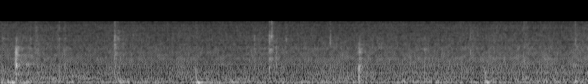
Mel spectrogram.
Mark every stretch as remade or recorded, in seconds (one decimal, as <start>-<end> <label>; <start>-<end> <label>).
0.0-5.9 remade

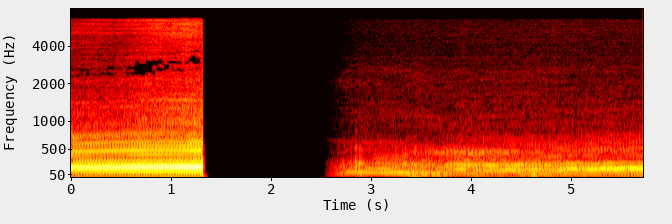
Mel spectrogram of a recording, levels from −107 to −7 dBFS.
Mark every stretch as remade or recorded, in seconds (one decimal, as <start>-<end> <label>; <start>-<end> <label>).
0.0-3.4 recorded; 3.4-5.7 remade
